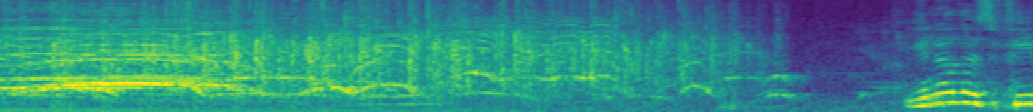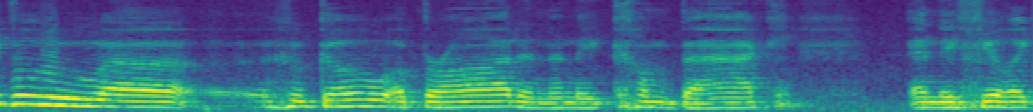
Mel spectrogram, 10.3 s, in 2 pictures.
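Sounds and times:
stand-up comedy audience clapping for a comedian: 0:00.0 - 0:04.0
stand-up comedy audience voices cheering: 0:00.0 - 0:04.5
speech: 0:04.6 - 0:10.3.

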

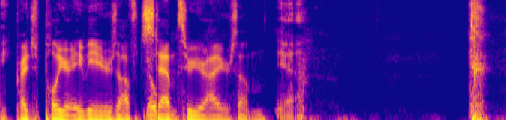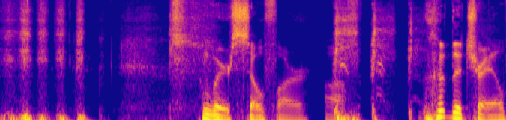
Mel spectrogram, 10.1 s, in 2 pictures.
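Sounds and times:
speech: 0:00.0 - 0:03.2, 0:07.1 - 0:10.1
coughing: 0:04.7 - 0:06.1, 0:08.4 - 0:09.6.

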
